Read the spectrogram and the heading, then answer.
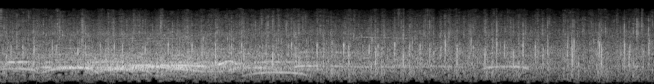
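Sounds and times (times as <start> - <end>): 
thunderous concert hall applause: 0.0 - 6.5.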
